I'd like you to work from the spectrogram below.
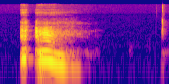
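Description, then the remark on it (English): A distinct throat clearing: a short rough burst followed by a longer voiced rasp, then a brief faint click near the end, with no speech. “Sorry, I had to clear my throat first so I can tell you this amazing thing that we do.”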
